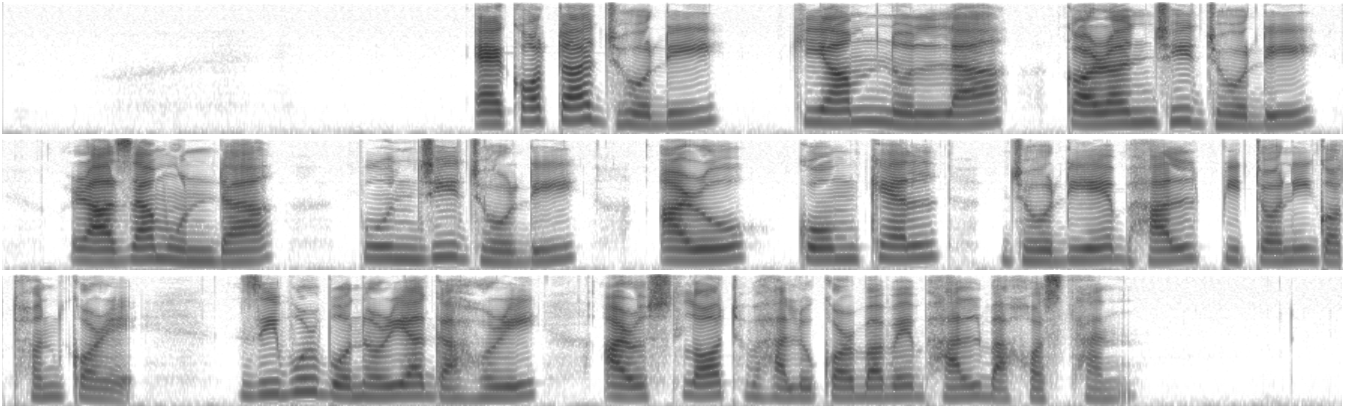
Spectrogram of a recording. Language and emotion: Assamese, neutral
